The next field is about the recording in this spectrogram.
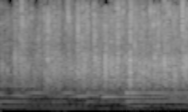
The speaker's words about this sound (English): Come on, folks, let's clap for them. There's some people coming.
